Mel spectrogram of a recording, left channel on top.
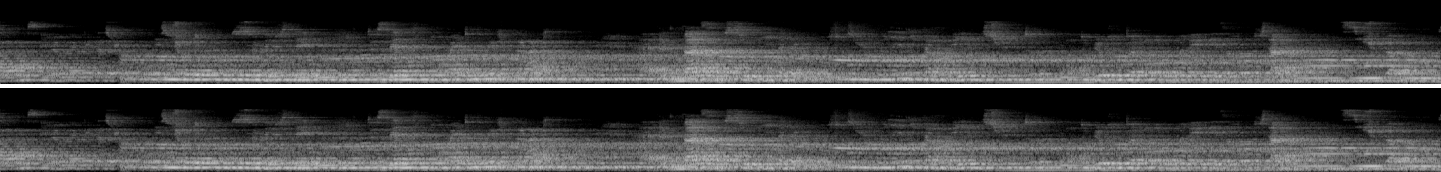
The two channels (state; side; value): identical; both; correlation 1.00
